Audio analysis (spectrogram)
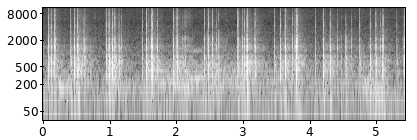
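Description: Long nails tap and scratch a paperback book with a glossy paper cover held upright. Quick clusters of crisp, clicky taps alternate with dry scratching. The sound is bright and quiet, with a faint ring around 1.4 kHz, almost no low end, and very short decay.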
